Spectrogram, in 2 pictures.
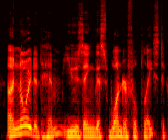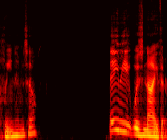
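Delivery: plain reading voice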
